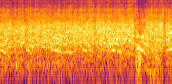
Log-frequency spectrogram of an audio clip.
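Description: Crowd applause fills a Chicago wrestling arena mid-match, continuous and fairly loud, with commentary talk faintly underneath.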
